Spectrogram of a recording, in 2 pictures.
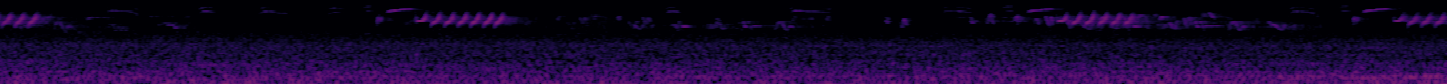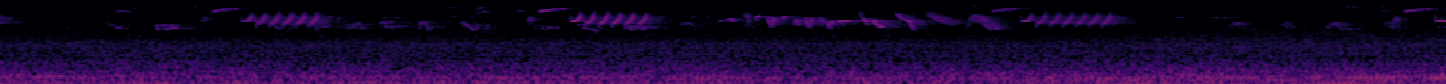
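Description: Faint songbird singing: a fast trill about a second long, repeated every few seconds, with scattered chirps between, over a low background rumble.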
